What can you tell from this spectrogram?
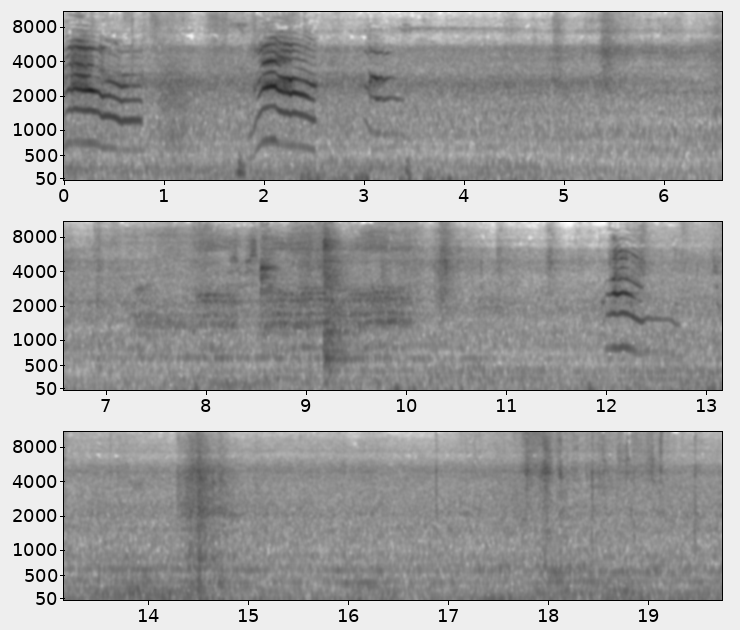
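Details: Cat, a male annoyed at being fed late, nipping a finger: a quick cluster of short wavering meows at the start, a lone bent meow later, and long stretches of rustling and background noise between them.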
